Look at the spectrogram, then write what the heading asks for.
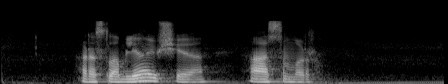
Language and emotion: Russian, neutral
